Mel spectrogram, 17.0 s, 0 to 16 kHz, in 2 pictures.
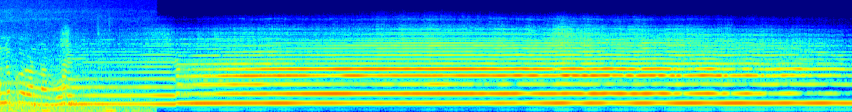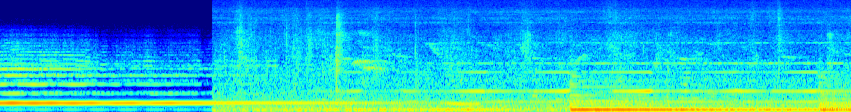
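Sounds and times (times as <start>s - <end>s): held reedy wind instrument note: 0.0s - 17.0s.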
